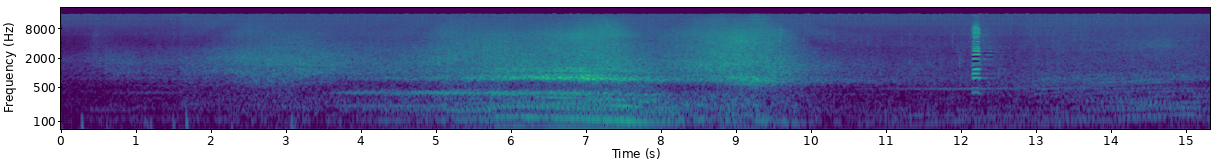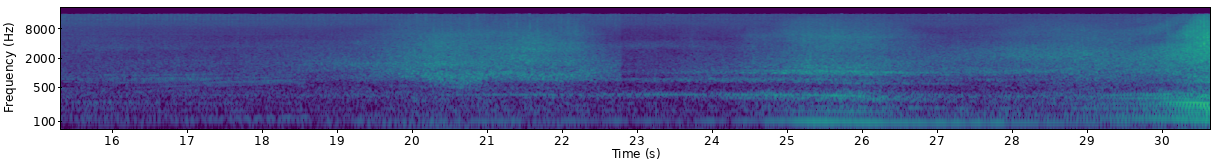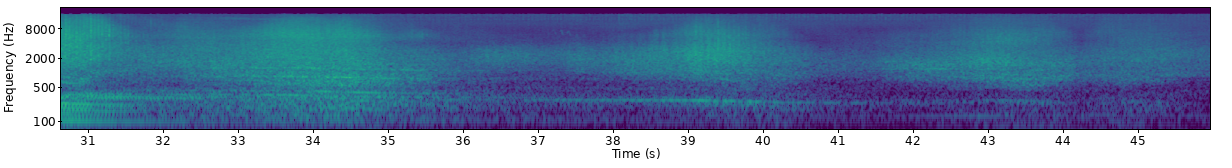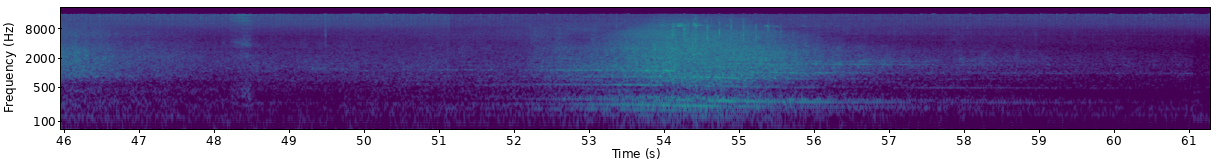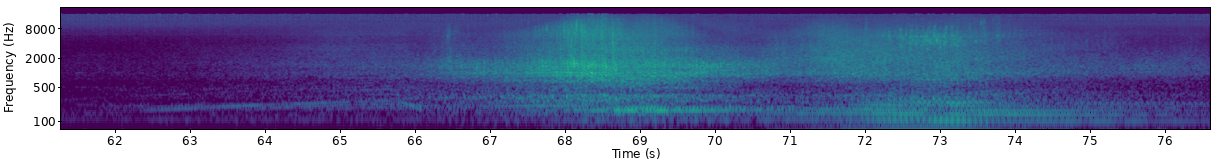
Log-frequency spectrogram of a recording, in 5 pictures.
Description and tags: Highway Traffic
Taken at the highway near where I live, just a series of sounds of traffic on the highway.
